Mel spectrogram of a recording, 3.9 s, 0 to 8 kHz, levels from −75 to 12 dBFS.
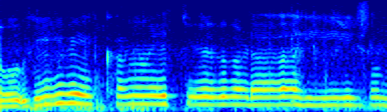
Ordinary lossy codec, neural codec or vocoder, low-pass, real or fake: none; none; none; real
